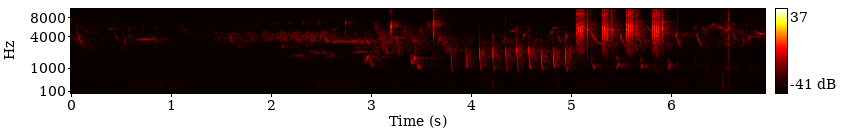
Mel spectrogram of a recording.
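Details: At sunrise, a common nightingale sings a rich, varied phrase of whistles and buzzy notes that builds into a fast, loud run of repeated chirps, with other birds faintly behind.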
